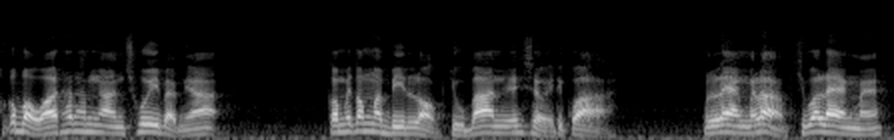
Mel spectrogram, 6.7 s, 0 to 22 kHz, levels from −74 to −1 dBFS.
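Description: Speech clip with an adaptive stream at a lower bitrate from 3.85 to 5.85 s. Codec artefacts rise abruptly, without a gap, which fits a drop from 64 to 16 kbit/s Opus.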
